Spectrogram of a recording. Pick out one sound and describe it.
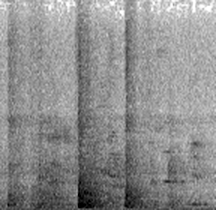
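Billiard balls clack together sharply.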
